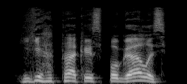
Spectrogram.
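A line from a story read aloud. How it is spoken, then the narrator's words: Loud laughing. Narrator (Russian): засмеялась громко Оксана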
